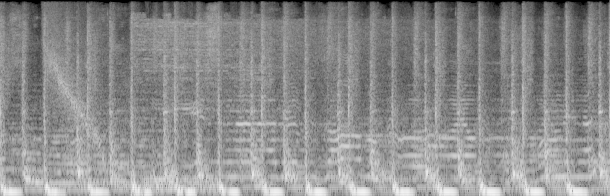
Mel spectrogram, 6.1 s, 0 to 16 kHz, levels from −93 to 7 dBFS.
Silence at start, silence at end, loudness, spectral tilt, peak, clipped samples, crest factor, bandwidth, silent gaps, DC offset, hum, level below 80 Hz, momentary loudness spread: 0 s; 0 s; -9 LUFS; -4.5 dB/octave; 0 dBFS; 2%; 6 dB; 16 kHz; none; under 0.1%; none; -10 dBFS; 2 LU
